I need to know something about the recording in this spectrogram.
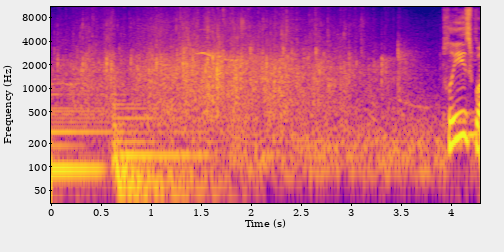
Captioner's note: applause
